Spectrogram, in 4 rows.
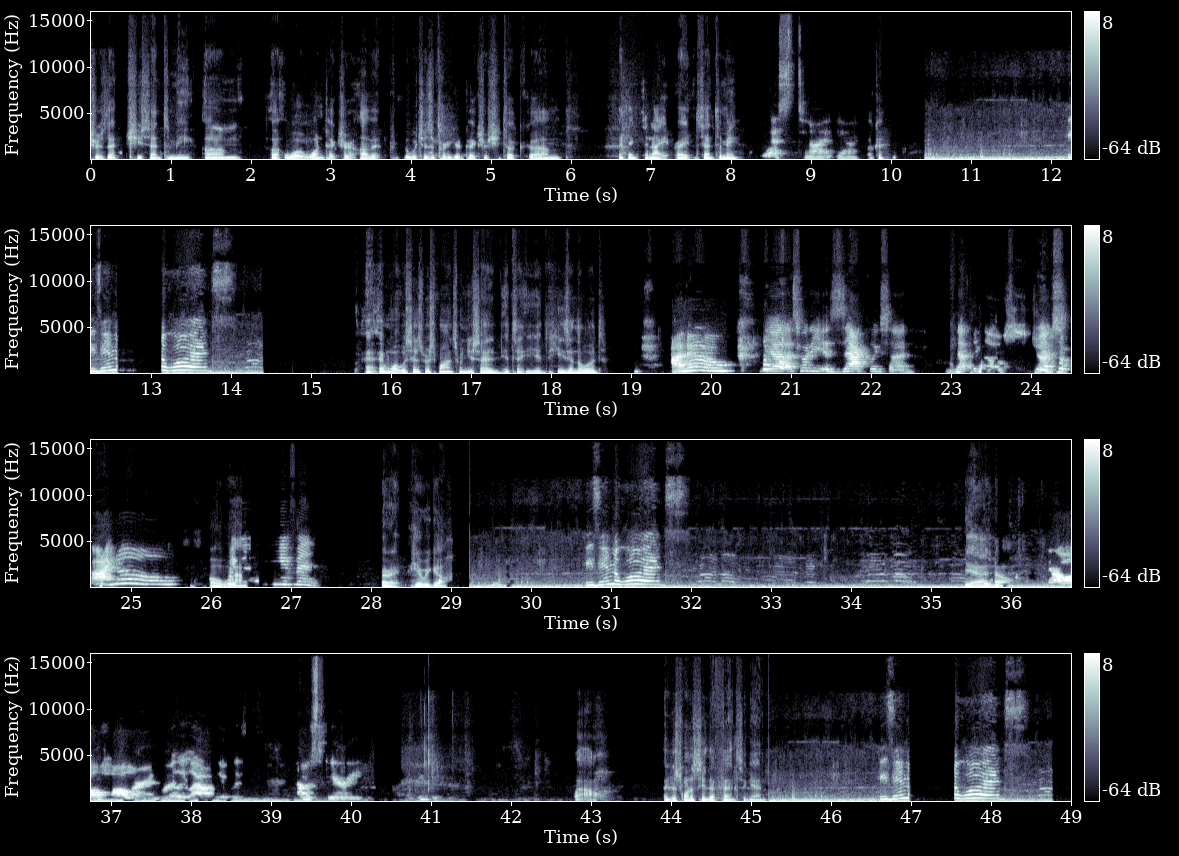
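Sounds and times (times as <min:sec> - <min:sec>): distant people hollering: 0:00.0 - 0:05.9, 0:06.6 - 0:08.1, 0:15.7 - 0:18.6, 0:24.1 - 0:24.8, 0:26.0 - 0:26.5, 0:28.2 - 0:29.0, 0:30.7 - 0:38.6, 0:42.8 - 0:43.1, 0:44.0 - 0:45.2
car road and wind rumble: 0:10.4 - 0:12.5, 0:29.2 - 0:40.1, 0:45.2 - 0:46.9.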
